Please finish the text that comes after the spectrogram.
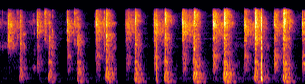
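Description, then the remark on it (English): Cats scratching in a litter box: a steady run of about a dozen quick, gritty scraping strokes in an even rhythm, moderately loud, with no voices. “Cats in the litter box.”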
